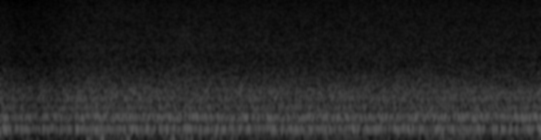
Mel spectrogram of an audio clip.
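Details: A honey bee swarm on a regenerative farm in County Kilkenny, Ireland, fills the air with a steady, dense, low droning hum.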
